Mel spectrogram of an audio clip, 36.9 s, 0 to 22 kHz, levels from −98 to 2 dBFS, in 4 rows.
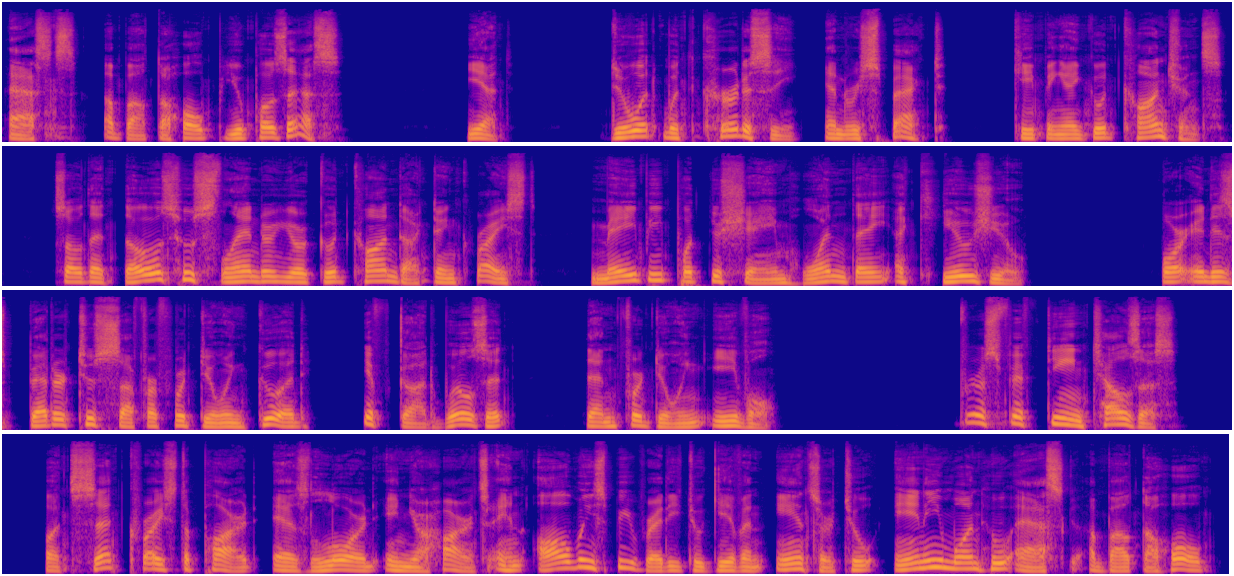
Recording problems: none

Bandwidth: 17.5 kHz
